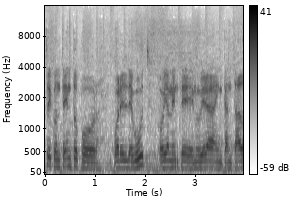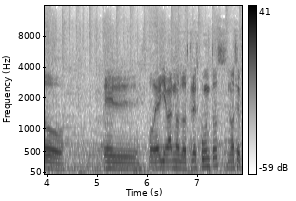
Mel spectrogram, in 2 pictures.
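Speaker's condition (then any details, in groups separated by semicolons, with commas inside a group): No condition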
